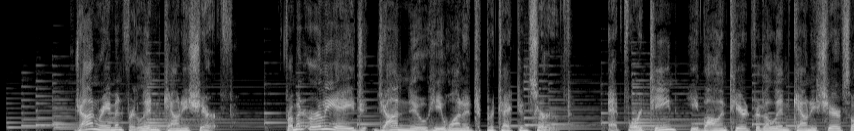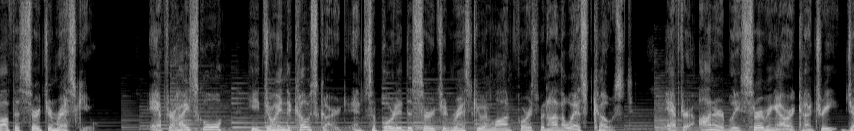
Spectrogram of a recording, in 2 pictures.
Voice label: Political Radio Advertising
